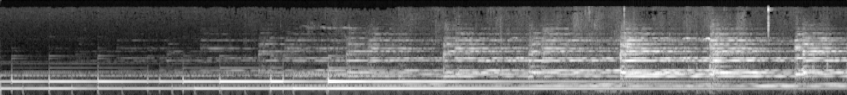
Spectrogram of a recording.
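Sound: church bells ringing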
